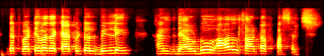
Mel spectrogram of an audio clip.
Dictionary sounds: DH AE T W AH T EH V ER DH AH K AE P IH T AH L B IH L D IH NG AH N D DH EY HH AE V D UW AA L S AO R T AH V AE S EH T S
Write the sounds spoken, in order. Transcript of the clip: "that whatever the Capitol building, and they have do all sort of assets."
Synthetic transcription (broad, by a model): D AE T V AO T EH V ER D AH K AE P IH T AH L B IH L D IH NG AH N D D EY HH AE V D UW AA L S AO R T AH P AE S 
